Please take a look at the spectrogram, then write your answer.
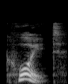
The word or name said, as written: quoit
